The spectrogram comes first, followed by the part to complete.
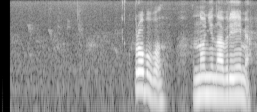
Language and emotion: Russian, neutral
